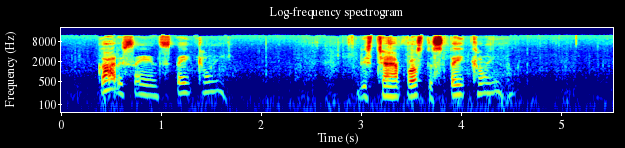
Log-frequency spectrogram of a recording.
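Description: An elderly woman speaks calmly and warmly into a microphone, close by.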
